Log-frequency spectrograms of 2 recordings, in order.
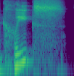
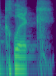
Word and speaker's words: clique: goddamn word social Clique it's not a click it's a clique everyone's wrong so [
